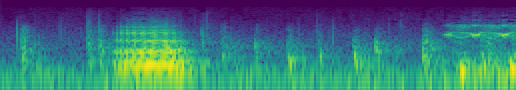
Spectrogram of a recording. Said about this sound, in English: Did you hear that horse, Kima?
